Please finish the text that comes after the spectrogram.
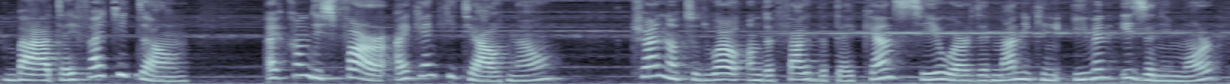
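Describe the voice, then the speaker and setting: A woman's voice: medium pitch, animated, moderate pace, a bit bright, low-quality recording. Dramatic woman reading a game over music. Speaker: VTuber streamer playing a visual novel. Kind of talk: expressive read-aloud of visual novel text with playthrough commentary.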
